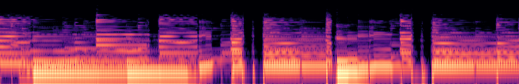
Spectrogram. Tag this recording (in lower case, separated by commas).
bass guitar, music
